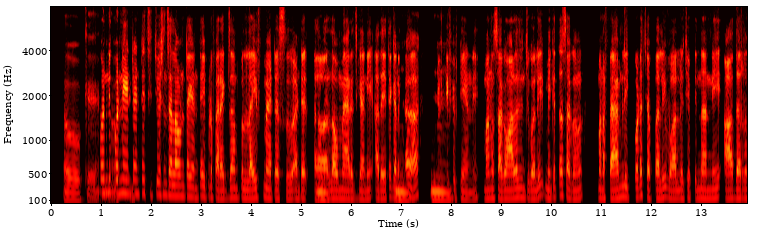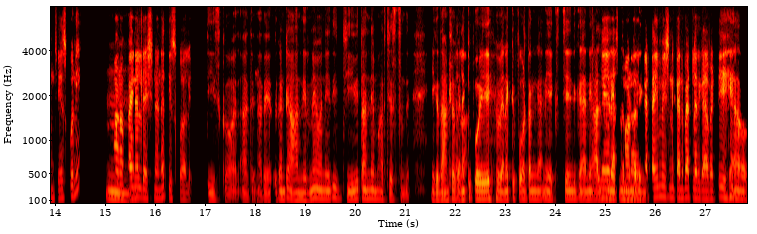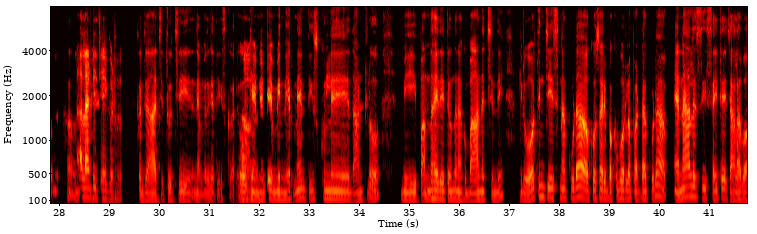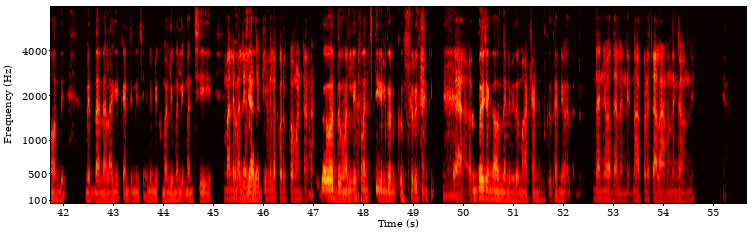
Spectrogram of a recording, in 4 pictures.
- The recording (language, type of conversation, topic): Telugu, podcast, ఒంటరిగా ముందుగా ఆలోచించి, తర్వాత జట్టుతో పంచుకోవడం మీకు సబబా?
- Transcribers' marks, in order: in English: "సిట్యుయేషన్స్"; other background noise; in English: "ఫర్ ఎగ్జాంపుల్ లైఫ్ మ్యాటర్స్"; in English: "లవ్ మ్యారేజ్"; in English: "ఫిఫ్టీ ఫిఫ్టీ"; in English: "ఫ్యామిలీకి"; in English: "ఫైనల్ డిసిషన్"; in English: "ఎక్స్చేంజ్"; in English: "ఆల్టర్‌నేట్"; in English: "టైమ్ మిషన్"; chuckle; in English: "ఓవర్ థింక్"; in English: "ఎనాలిసిస్"; in English: "కంటిన్యూ"; chuckle; laughing while speaking: "కొనుక్కుందురూ కానీ సంతోషంగా ఉందండి"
